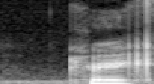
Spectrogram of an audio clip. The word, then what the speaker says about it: creek: end of the hallway how do you say creek creek um yeah like i don't yeah crick is a thing great but i think that's just really throwing the accent on it this should be a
